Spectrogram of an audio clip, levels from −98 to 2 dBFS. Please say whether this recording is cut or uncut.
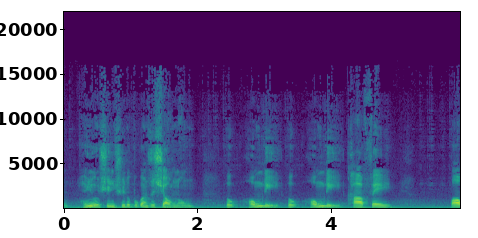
cut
